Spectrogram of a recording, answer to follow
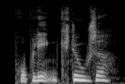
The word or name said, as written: problemknuser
